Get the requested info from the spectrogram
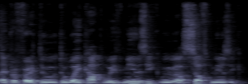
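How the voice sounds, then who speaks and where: A man with an Italian accent speaks in a fairly high pitch with a dark, mellow tone. His intonation stays monotone and flat. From Italy. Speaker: didgeridoo teacher. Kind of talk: online lesson. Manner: halting.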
